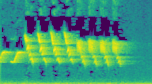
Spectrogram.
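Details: Double-collared seedeater singing the tui-tui classic song without the third note: a few slurred rising whistles, then a fast run of bright, buzzy, ringing notes descending in steps. A steady low hum sits underneath.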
